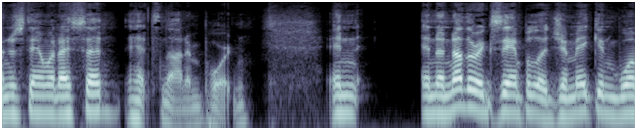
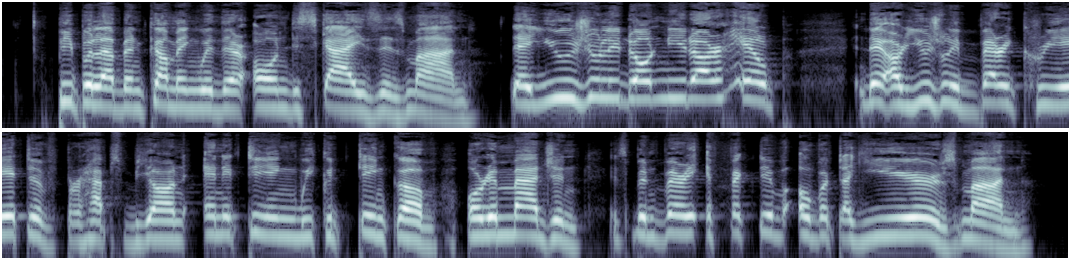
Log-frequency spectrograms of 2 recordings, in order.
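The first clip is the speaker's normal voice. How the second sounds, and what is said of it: Put-on Jamaican accent. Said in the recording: “That's my Jamaican accent.”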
